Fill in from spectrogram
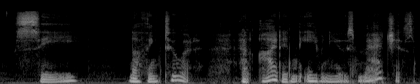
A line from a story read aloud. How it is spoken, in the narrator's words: she whispered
